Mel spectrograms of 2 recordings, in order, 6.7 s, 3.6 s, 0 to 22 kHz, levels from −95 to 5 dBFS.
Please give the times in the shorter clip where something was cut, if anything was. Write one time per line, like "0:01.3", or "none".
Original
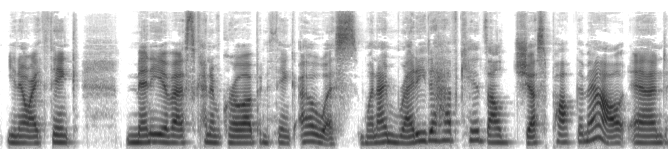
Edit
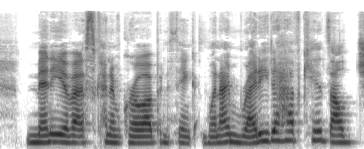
0:01.9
